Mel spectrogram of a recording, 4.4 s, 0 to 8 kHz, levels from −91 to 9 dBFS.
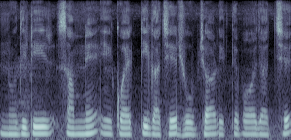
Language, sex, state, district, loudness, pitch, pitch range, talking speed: Bengali, female, West Bengal, Kolkata, -19 LUFS, 140 Hz, 135-145 Hz, 125 wpm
